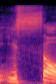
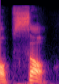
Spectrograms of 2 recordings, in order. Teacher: 있어는 짧고요 없어는 길어요 원래 업은 긴 소리이기 때문에 그렇습니다 예외로 또 긴 소리가 나죠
